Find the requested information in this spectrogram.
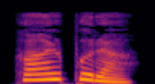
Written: ಗಳಪೂರ

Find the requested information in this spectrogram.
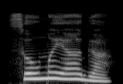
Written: ಶಮ್ಯಾಕ

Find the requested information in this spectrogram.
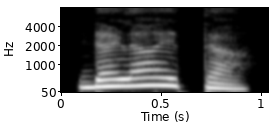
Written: ಢಳಾಯತ

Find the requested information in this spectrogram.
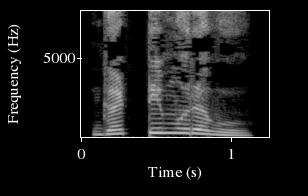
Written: ಗಟ್ಟಿಮುರವು

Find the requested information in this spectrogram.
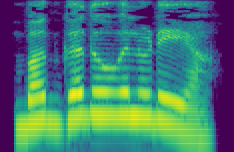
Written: ಬಗ್ಗದೊವಲುಡೆಯ

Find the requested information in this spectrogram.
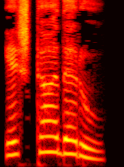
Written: ಎಷ್ಟಾದರೂ

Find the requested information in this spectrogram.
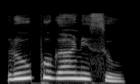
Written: ರೂಪುಗಾಣಿಸು

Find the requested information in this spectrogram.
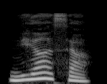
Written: ದೋಯಿಸ

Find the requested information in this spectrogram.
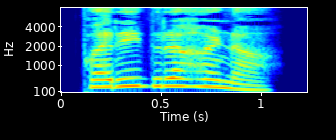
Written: ಪರಿಗ್ರಹಣ

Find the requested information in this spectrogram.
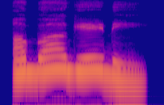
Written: ಆಬಾಗೇಡಿ

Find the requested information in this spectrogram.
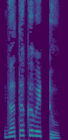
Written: ಗತಕವೆಟ್ಟು

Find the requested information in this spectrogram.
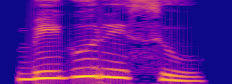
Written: ಬಿಗುರಿಸು

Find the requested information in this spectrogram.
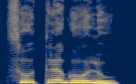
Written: ಸೂತ್ರಗೋಲು

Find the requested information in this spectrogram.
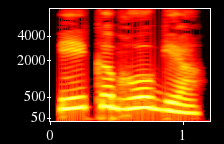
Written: ಏಕಭೋಗ್ಯ

